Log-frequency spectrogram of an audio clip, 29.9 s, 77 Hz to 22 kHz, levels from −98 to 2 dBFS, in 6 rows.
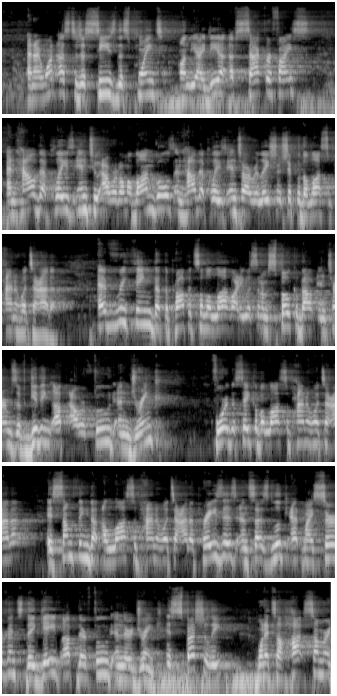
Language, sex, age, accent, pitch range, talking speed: English, male, 30-49, American, 170-210 Hz, 170 wpm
